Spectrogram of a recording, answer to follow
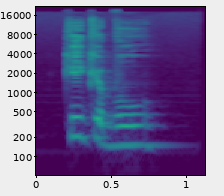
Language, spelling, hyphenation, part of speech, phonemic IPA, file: Dutch, kiekeboe, kie‧ke‧boe, interjection / noun, /ˈki.kəˌbu/, Nl-kiekeboe.ogg
- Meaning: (interjection) peekaboo!; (noun) a peekaboo game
